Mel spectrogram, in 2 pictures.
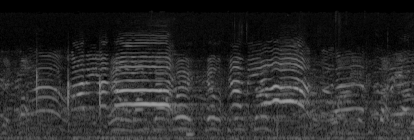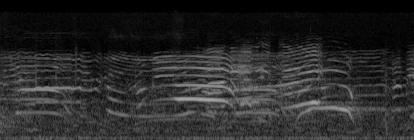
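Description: A group of young girls chant and sing a cheer together loudly and close by.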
